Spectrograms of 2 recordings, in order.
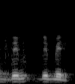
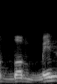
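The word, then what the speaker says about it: ضمّ: Dhimmin. Dhimmin. Bolehnya dibaca dhammin atau dhummin. Kalau dhimmin enggak ada.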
